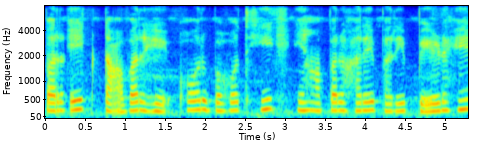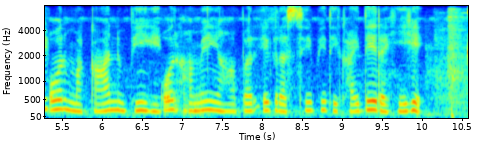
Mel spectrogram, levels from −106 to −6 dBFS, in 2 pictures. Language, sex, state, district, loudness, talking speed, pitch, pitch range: Hindi, female, Bihar, Begusarai, -37 LUFS, 155 wpm, 215 Hz, 200-225 Hz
